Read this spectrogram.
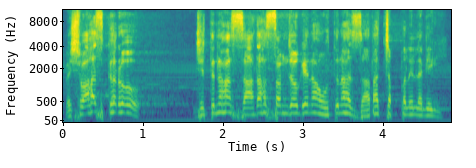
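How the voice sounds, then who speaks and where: A man preaching a lively sermon in a church, acting out quotes and scenes as he goes. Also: high-pitched, a little slow, faint music behind. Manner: lively preaching with acted-out quotes and role-play. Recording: long hall reverb.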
